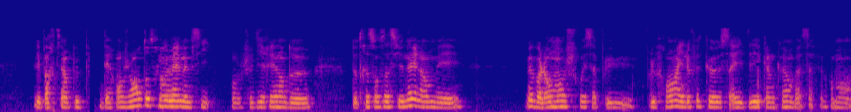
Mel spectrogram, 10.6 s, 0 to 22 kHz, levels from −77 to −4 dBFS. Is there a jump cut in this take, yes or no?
no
